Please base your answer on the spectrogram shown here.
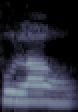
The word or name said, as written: pulau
